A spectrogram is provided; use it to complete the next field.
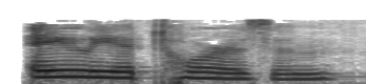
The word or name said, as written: aleatorism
